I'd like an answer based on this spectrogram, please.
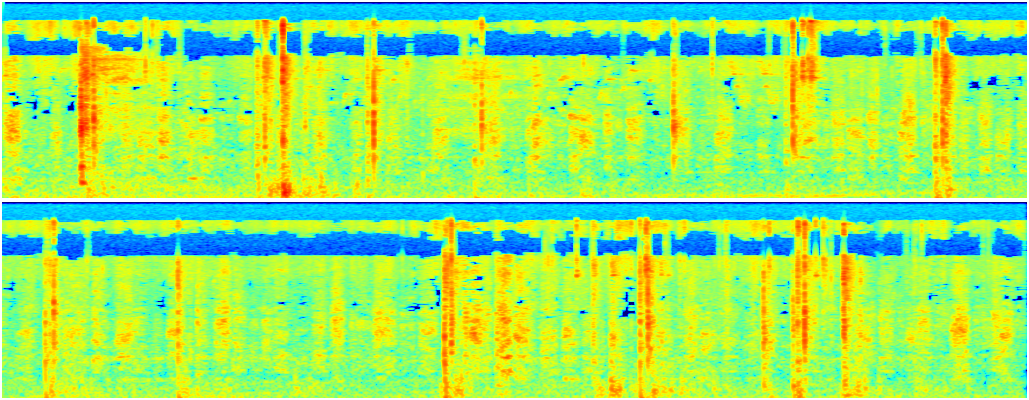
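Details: A Border Collie at play with a swingball pants in a continuous breathy rhythm, while intermittent sharp knocks from the ball and pole cut through the panting.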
